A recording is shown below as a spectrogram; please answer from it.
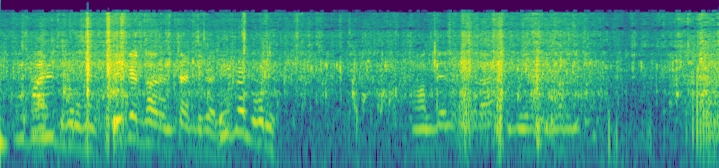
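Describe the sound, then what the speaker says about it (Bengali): Fish splash and thrash in pond water as they are caught in Bangladesh, with irregular splatters and sloshing close by under someone talking. "আজকে এই মাছগুলি ধরা হচ্ছে"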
